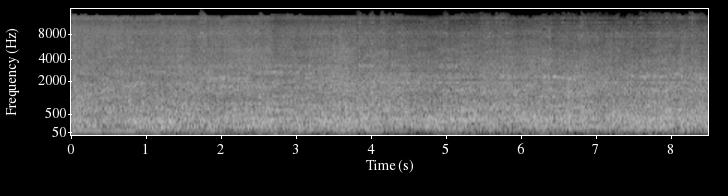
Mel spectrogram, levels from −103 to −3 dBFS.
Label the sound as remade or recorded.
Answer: remade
